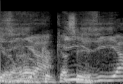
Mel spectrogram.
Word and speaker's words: Isia: Prononcez bien parce que les gens vont comprendre que c'est Sia qui vient ici. Isia avec un Z et de Isia Higelin.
